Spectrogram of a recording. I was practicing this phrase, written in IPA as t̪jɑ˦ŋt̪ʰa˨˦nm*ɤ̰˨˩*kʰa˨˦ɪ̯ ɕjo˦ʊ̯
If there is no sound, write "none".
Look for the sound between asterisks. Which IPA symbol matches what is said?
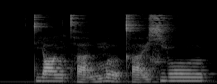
ɤ˥˨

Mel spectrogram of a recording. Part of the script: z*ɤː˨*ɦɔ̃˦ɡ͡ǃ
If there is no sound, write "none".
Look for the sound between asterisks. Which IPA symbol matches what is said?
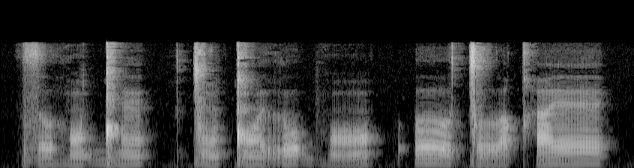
ɤ˨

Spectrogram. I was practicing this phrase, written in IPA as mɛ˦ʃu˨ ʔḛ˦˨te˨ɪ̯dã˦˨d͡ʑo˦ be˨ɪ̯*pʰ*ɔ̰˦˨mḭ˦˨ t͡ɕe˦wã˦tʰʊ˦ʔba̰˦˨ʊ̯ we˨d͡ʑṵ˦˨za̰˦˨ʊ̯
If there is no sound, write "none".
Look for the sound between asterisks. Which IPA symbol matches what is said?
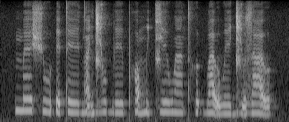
pʰ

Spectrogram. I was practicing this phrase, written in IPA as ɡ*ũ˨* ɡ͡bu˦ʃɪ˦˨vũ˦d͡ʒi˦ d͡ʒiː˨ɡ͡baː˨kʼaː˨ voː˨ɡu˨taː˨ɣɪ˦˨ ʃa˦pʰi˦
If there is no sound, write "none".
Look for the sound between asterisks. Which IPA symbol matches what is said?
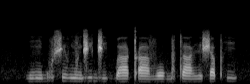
ũ˨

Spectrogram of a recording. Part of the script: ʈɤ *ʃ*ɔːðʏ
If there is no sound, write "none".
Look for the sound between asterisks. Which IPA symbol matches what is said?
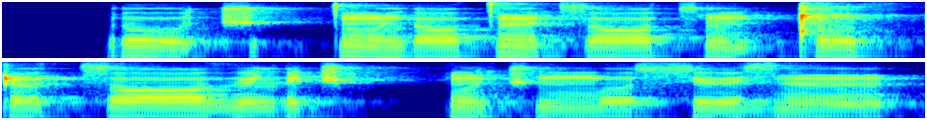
t͡s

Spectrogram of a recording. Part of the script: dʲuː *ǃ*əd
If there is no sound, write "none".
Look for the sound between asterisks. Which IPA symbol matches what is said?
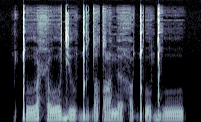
ɡ͡ǃ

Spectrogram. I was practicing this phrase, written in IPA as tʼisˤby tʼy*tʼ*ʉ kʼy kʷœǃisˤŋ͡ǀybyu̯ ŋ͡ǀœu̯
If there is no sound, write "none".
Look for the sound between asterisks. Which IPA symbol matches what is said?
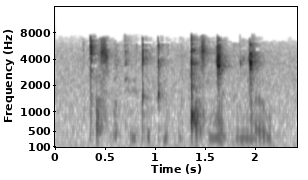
kʼ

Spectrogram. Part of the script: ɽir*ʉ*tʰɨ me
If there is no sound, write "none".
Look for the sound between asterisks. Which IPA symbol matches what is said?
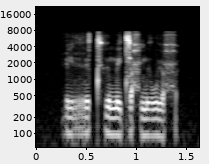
ɨ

